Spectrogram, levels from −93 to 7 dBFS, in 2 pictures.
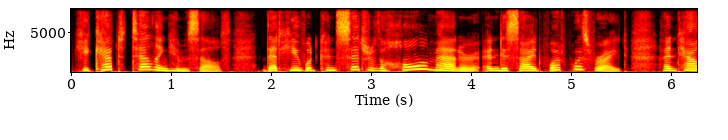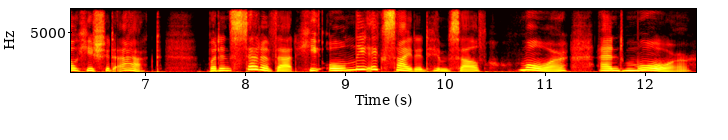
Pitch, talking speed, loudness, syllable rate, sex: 250 Hz, 155 wpm, -18 LUFS, 4.3 syllables/s, female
